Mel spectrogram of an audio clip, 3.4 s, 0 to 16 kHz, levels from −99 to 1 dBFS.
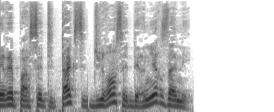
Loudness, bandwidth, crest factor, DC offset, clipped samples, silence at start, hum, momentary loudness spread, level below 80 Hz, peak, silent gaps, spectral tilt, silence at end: -25 LUFS; 16 kHz; 18 dB; under 0.1%; under 0.1%; 0 s; none; 4 LU; -54 dBFS; -8 dBFS; none; -5 dB/octave; 1.05 s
